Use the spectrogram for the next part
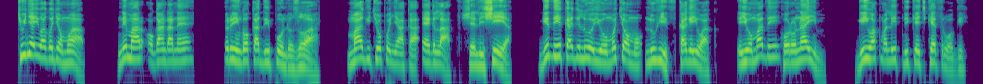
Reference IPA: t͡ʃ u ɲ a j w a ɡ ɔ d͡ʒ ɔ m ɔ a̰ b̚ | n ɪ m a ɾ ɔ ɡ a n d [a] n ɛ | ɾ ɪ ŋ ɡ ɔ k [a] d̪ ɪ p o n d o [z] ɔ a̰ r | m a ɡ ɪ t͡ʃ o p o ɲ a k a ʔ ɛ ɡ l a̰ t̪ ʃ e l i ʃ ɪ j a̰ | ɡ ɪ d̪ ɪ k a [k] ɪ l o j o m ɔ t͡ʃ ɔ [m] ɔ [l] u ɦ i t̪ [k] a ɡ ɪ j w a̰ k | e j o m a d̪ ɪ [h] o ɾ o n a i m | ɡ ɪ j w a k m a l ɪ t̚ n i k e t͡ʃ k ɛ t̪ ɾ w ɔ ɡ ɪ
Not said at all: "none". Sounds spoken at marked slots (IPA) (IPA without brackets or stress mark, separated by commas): a, a, z, ɡ, m, l, k, h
